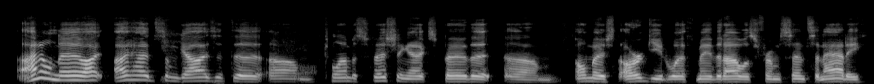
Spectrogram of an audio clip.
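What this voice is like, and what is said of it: Hillbilly twang, Appalachian-sounding accent. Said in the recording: “Maybe it's just my hillbilly twang.”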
